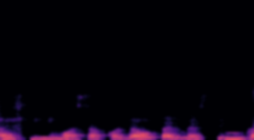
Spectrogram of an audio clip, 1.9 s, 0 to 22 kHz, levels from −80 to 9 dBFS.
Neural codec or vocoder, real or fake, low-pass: none; real; 7.2 kHz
